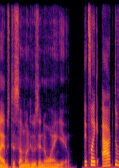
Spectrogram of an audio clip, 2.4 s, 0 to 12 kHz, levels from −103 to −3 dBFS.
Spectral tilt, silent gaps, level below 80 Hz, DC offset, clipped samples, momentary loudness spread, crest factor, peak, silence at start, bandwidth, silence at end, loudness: -5 dB/octave; 1.54-1.62 s; -38 dBFS; under 0.1%; under 0.1%; 12 LU; 20 dB; -6 dBFS; 0 s; 12 kHz; 0 s; -26 LUFS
